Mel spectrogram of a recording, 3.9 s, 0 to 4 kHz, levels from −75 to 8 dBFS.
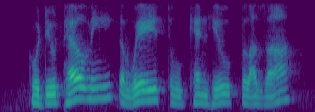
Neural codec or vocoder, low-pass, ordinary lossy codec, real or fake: codec, 16 kHz in and 24 kHz out, 0.6 kbps, FocalCodec, streaming, 4096 codes; 3.6 kHz; AAC, 32 kbps; fake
